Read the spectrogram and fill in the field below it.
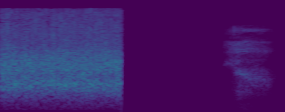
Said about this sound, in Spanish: Aplausos para Pitita. Ahí están los aplausos para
